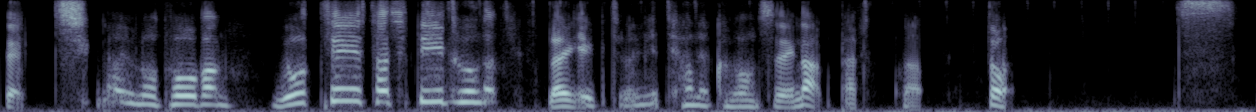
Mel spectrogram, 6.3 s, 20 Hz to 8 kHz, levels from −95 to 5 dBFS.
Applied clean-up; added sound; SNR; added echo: neural diffusion model UNIVERSE++.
